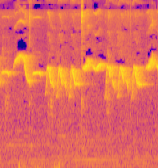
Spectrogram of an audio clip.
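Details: A Hwamei sings a rapid run of repeated whistled notes, each one swooping up then down, about four a second, bright and fluid with a slightly uneven rhythm.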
